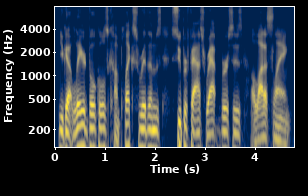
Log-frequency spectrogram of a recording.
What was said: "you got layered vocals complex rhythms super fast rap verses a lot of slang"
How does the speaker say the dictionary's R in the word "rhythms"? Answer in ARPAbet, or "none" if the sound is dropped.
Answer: R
